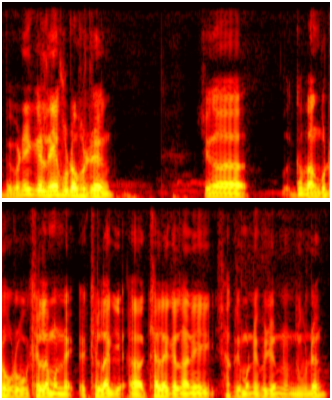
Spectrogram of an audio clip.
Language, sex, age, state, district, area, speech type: Bodo, male, 60+, Assam, Baksa, rural, spontaneous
